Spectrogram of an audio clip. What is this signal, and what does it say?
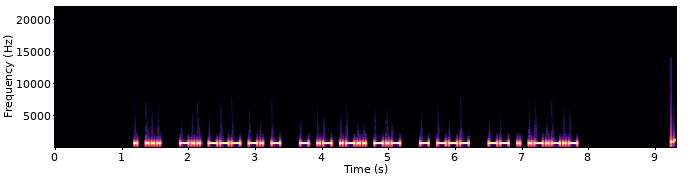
Morse code, heard as a keyed tone, about 27 wpm, 700 Hz. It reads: ES DONT TALK TO ME.
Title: Sentences from Top 400 Words and Abbreviations 28wpm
